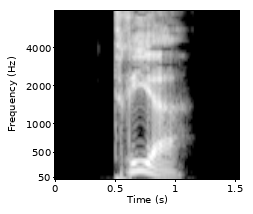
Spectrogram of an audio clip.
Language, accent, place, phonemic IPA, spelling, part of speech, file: German, Germany, Berlin, /tʁiːɐ̯/, Trier, proper noun, De-Trier.ogg
- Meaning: Trier (an independent city in Rhineland-Palatinate, Germany; the administrative seat of Trier-Saarburg district, which however does not include the city)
